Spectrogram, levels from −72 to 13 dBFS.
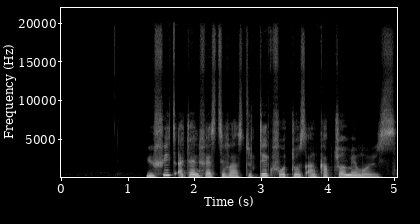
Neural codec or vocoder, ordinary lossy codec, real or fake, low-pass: autoencoder, 48 kHz, 32 numbers a frame, DAC-VAE, trained on Japanese speech; none; fake; none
